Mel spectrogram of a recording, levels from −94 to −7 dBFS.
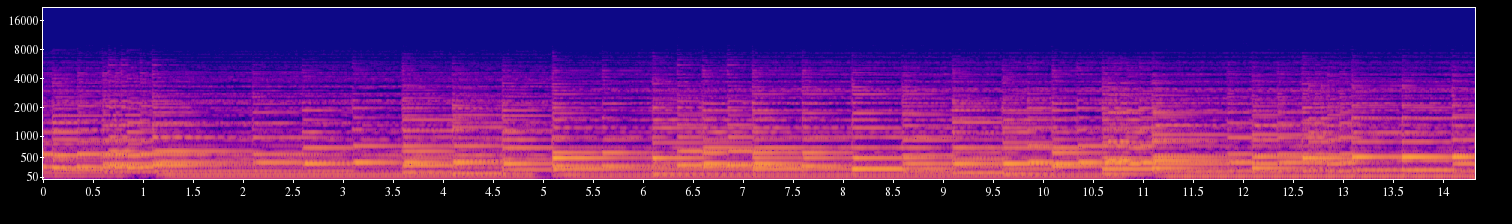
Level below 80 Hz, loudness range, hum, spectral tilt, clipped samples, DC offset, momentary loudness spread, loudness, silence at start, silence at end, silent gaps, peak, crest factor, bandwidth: -50 dBFS; 2 LU; none; -8 dB/octave; under 0.1%; under 0.1%; 6 LU; -33 LUFS; 0 s; 0 s; none; -18 dBFS; 14 dB; 7.8 kHz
